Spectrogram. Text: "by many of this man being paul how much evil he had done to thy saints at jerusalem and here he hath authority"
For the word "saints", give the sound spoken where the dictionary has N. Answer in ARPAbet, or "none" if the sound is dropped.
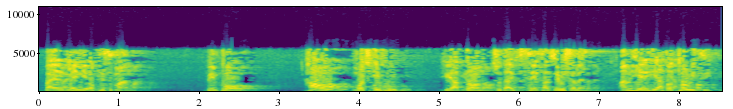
N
